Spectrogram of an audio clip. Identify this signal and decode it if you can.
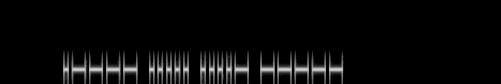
Morse code, heard as a keyed tone, about 28 wpm, 700 Hz. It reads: 1540
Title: Numbers - 4-Digit 28wpm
